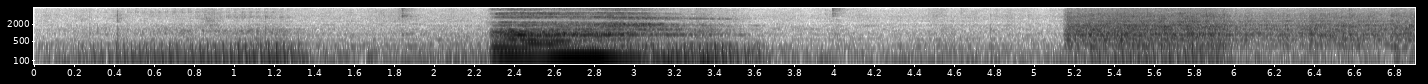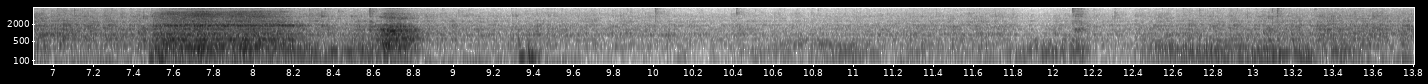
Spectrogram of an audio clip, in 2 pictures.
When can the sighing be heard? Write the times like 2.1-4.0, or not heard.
1.8-4.0, 7.5-8.8.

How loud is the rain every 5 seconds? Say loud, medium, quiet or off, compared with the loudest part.
off, loud, medium.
